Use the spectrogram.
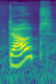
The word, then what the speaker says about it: doubt: word so you should remember that doubt there's a be in there even though it's silent for foreign you can't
